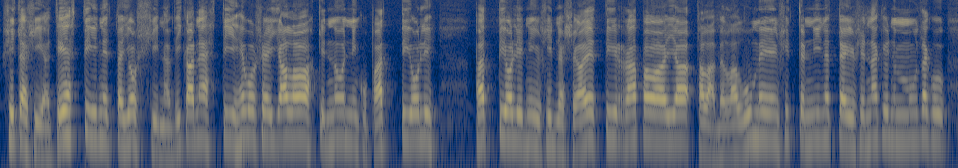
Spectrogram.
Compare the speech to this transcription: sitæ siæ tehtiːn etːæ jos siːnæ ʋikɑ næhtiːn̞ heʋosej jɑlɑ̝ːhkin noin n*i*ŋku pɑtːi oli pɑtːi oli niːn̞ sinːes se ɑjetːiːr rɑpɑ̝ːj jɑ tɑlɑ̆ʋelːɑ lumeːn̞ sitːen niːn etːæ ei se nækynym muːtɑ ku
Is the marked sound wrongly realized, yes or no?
yes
